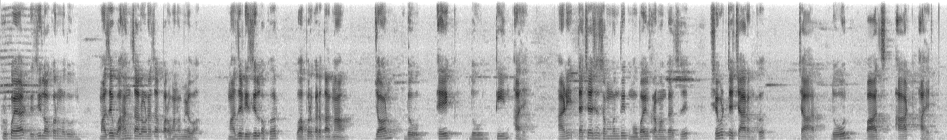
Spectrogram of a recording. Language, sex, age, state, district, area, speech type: Marathi, male, 60+, Maharashtra, Sindhudurg, rural, read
